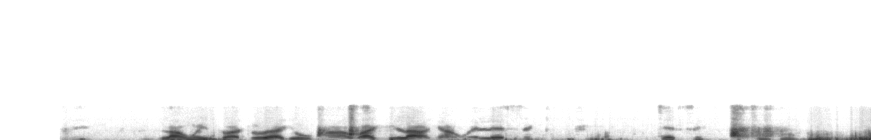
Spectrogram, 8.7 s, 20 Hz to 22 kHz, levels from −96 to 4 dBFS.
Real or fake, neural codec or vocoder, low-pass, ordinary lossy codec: fake; codec, 16 kHz, 6 kbps, DAC; 5.4 kHz; none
